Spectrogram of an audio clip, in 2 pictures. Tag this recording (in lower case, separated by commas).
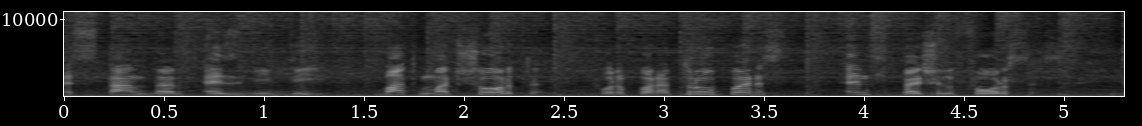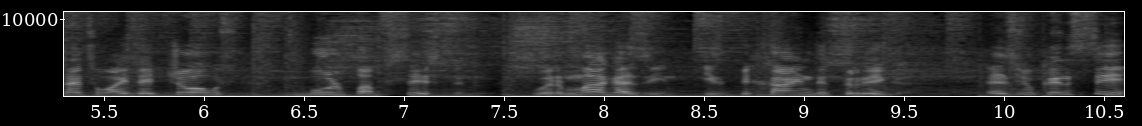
speech, music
